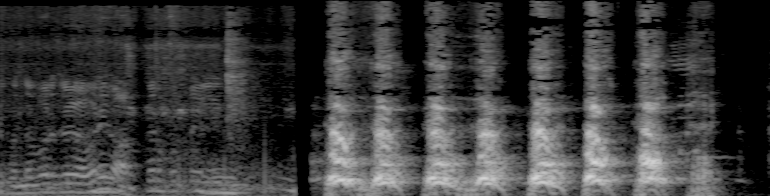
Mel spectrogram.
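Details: Human voice talking for about two seconds, then an angry Tibetan Mastiff (Bhote Kukur) breaks into a steady series of seven rapid, forceful barks.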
